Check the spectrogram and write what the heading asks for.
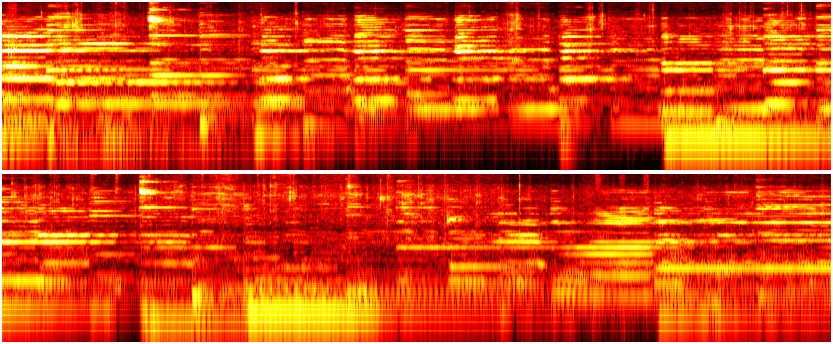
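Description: Live saxophone playing a slow melody over a backing band's long held bass notes, amplified through outdoor stage speakers.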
